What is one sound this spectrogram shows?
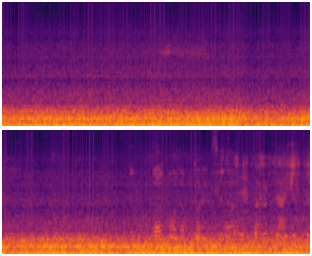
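Tyres roll over smooth asphalt with a low rumble.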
